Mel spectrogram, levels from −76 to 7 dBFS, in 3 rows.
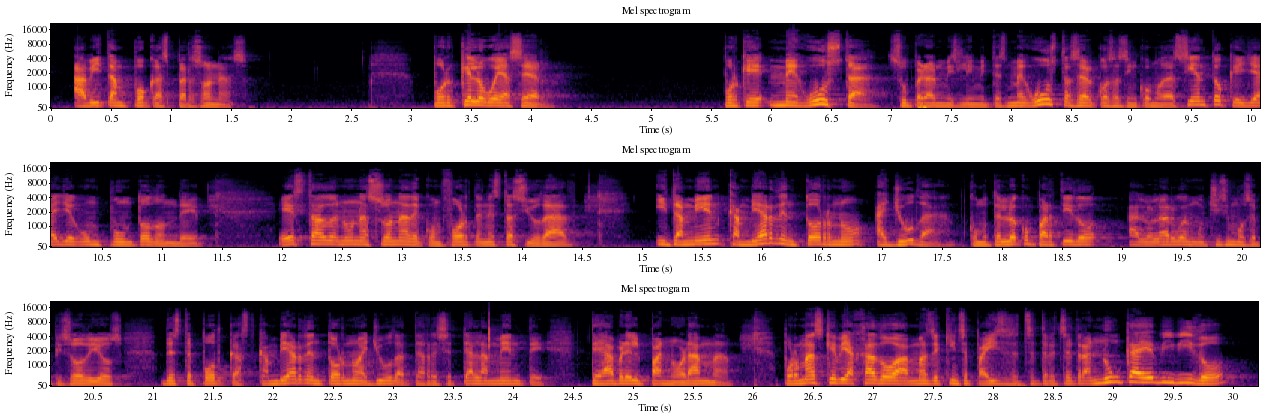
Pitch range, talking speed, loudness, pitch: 120-155 Hz, 165 wpm, -18 LUFS, 140 Hz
